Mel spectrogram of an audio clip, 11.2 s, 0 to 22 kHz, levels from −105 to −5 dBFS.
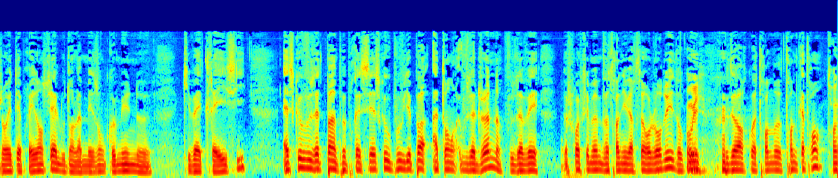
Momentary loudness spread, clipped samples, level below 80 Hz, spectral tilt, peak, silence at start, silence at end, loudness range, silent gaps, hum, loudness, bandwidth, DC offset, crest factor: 5 LU; under 0.1%; -42 dBFS; -7 dB/octave; 0 dBFS; 0 s; 0 s; 2 LU; none; none; -17 LUFS; 11.5 kHz; under 0.1%; 16 dB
